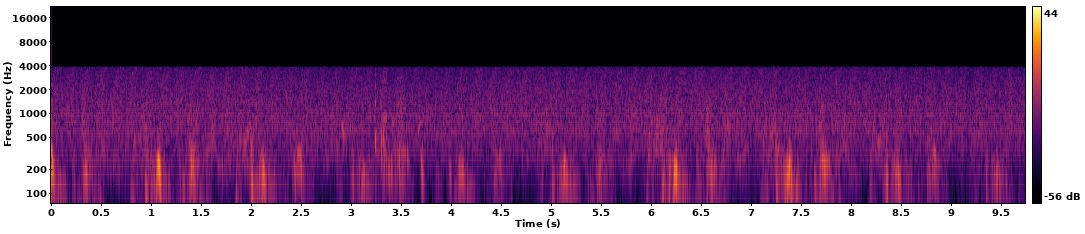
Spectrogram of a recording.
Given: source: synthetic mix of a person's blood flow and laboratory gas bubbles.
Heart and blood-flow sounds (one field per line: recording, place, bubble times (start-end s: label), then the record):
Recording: Doppler ultrasound of blood flow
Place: precordium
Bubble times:
2.89-2.96 s: bubbles
3.20-3.60 s: bubbles
3.65-3.76 s: bubbles
From the record:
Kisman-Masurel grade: 212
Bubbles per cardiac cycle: several, 3 to 8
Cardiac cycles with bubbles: 1 to 10%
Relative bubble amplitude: moderate (0.250 to 0.450)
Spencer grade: 1 (occasional bubble signal discernible with the cardiac motion signal, with majority of cardiac periods free of bubbles)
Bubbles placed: only in the low amplitude regions of the cardiac cycle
